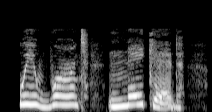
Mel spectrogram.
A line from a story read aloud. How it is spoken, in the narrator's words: I shouted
